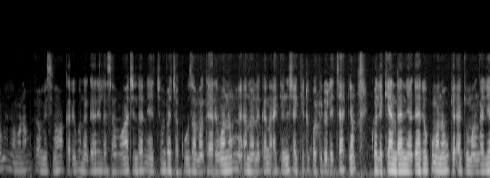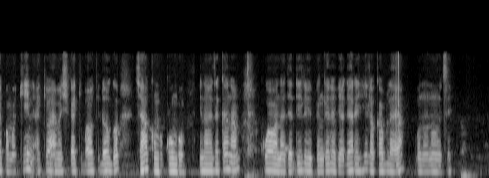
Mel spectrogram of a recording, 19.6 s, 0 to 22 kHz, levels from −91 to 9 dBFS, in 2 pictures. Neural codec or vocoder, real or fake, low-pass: codec, 16 kHz, 6 kbps, DAC; fake; 7.2 kHz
